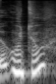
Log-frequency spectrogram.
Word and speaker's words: OOTOO: utilisaient c'est en tout cas le Paris de outu Philippe de la fête bonjour bonjour vous êtes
